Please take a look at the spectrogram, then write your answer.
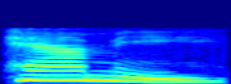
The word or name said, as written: hammy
